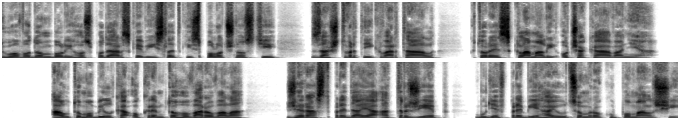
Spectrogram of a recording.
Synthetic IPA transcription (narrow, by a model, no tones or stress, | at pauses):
d̪ʊɔʋɔd̪ɔmbɔliɦɔspɔd̪aːɾskɛːʋiːslɛt̪kispɔlɔt͡ʃnɔsci | zaʃt̪ʋr̩t̪iːkʋaɾt̪aːl | kt̪ɔɾɛːsklamaliʔɔt͡ʃakaːʋaɲɪa̰ | ʔaʊt̪ɔmɔbilkaʔɔkɾɛmt̪ɔɦɔʋaɾɔʋala | ʒɛɾast̪̚pɾɛd̪ajaʔat̪r̩ʒɪɛp | buɟɛfpɾɛbɪɛɦajuːt͡sɔmɾɔkupɔma̰lʃḭ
